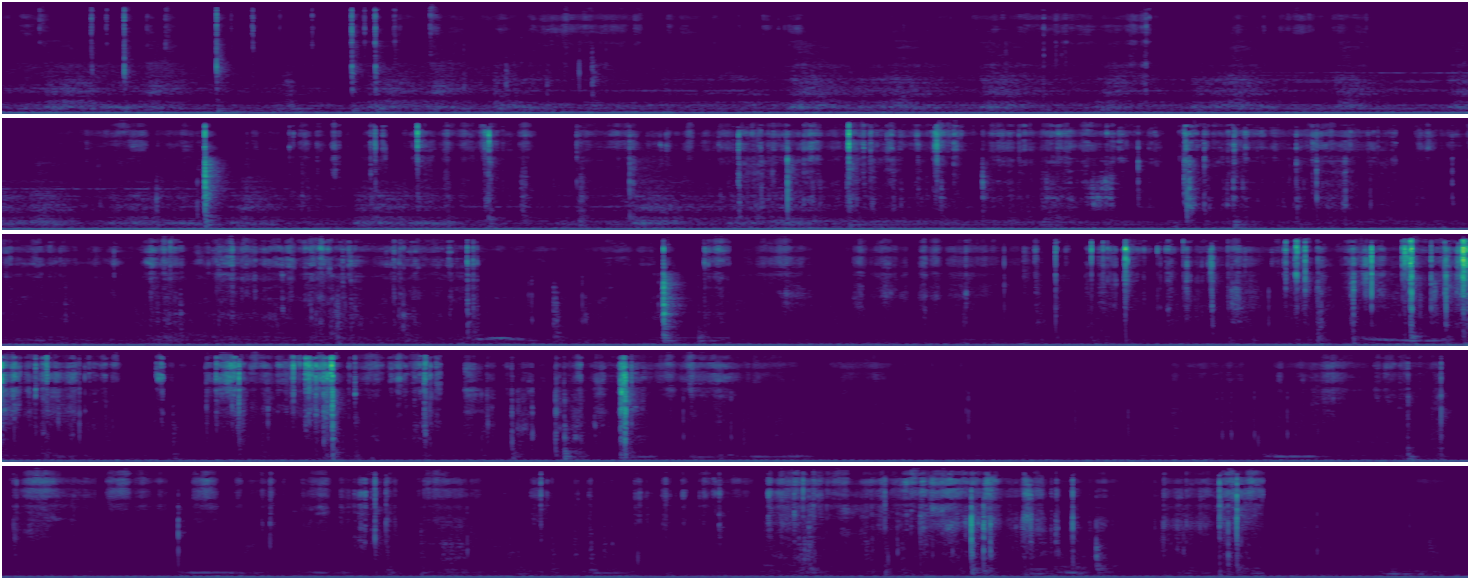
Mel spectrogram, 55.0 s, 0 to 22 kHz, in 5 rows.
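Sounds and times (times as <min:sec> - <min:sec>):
steady low hum: 0:00.0 - 0:54.9
paper and plastic rustling: 0:11.9 - 0:38.7, 0:42.0 - 0:53.5.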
